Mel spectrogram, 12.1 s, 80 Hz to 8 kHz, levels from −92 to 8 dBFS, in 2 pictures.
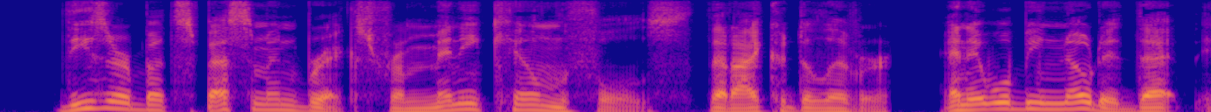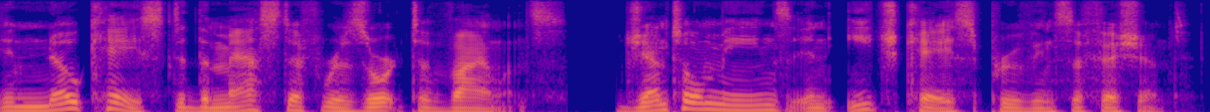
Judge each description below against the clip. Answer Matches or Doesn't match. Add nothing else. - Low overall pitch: Matches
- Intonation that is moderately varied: Doesn't match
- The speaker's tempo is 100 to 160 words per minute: Doesn't match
